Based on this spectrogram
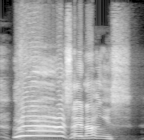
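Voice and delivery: a mock sob on a high, loud wail; retold crying. Preacher recalls crying before his teacher, mock sobbing. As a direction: replay the childhood crying, half laughing.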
